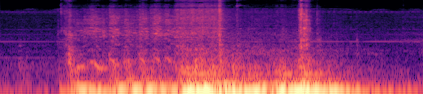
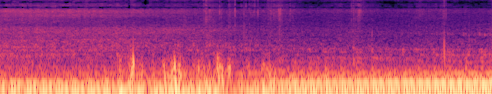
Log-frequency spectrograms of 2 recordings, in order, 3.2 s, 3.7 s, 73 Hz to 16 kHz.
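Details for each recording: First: Abandoned 32,000-mile Buick Grand National turbo, cranking to build oil pressure with computer disconnected: slow crank for about two seconds, then uneven fuelled bursts as it tries to fire; cause unknown, owner baffled. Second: 1-owner 32,000-mile Buick Grand National turbo V6, abandoned in a back yard, started on a new battery: deep, steady low idle rumble that stays even with no knocking or misses; sounds good.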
